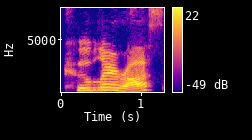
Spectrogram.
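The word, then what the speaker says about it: Kübler-Ross: please say her name again okay so it's kubler ross and it's called k-u-b-l-e-r-r-o-s-s okay so sarah do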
